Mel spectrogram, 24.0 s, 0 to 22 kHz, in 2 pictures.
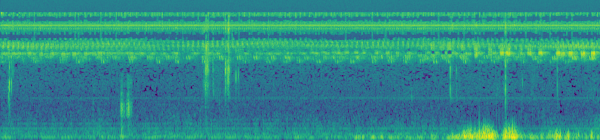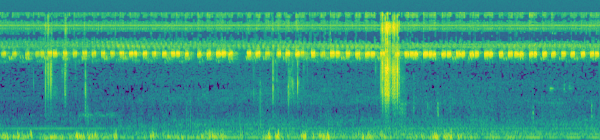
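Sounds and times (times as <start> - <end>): crickets chirping: 0.0 - 24.0.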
